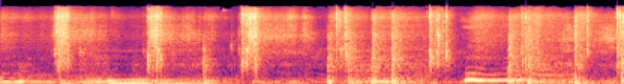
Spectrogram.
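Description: Male voices singing a cappella, held notes rising and falling. Sharp maraca shakes and hand claps mark the beat.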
